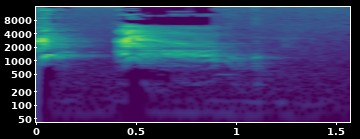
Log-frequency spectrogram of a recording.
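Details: Foxie, a Pomeranian puppy, howling when its owner arrives home; a short sharp yelp followed by a longer rough, drawn-out wail that fades away, in a quiet indoor room.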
